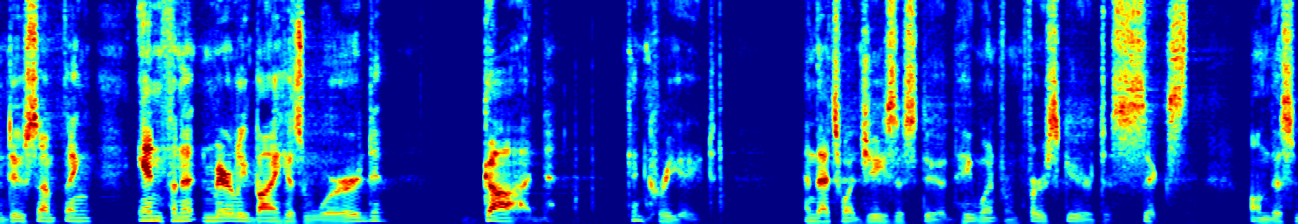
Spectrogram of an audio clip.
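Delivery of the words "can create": ordinary talk, nothing marked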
